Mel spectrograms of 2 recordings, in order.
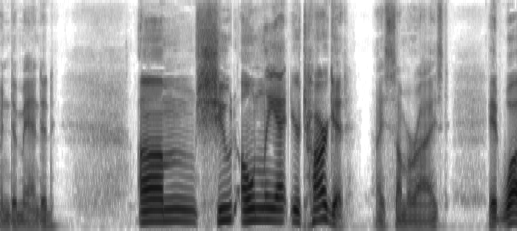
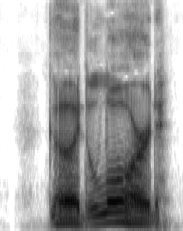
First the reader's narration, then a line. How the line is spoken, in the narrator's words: Darwin sighed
